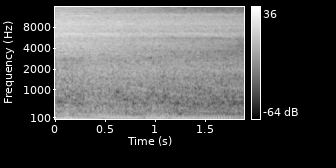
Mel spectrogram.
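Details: Mini Cooper S revved after a new high pressure fuel pump fixed a crank-no-start; deep note falls smoothly from a blip to idle, no hesitation or stumble; fuel pressure rises with revs as commanded.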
